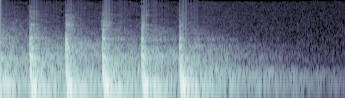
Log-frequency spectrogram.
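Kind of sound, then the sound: impact, knocking on a gate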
